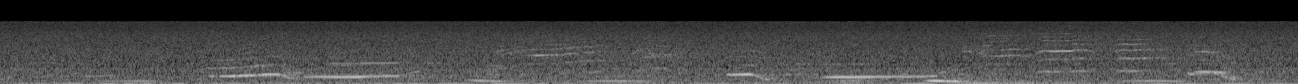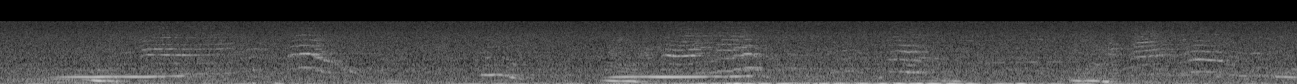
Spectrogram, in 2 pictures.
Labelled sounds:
2.4	2.8	humpback whale, 0.80 to 0.96 kHz
3.6	4.0	humpback whale, 0.93 to 1.1 kHz
5.2	6.0	humpback whale, 1.0 to 2.3 kHz
9.8	10.9	humpback whale, 1.1 to 3.1 kHz
11.2	11.5	humpback whale, 1.2 to 3.2 kHz
14.4	16.4	humpback whale, 0.86 to 2.7 kHz
19.6	20.6	humpback whale, 1.3 to 2.8 kHz
21.9	22.2	humpback whale, 1.1 to 2.4 kHz
24.3	25.3	humpback whale, 1.1 to 2.5 kHz

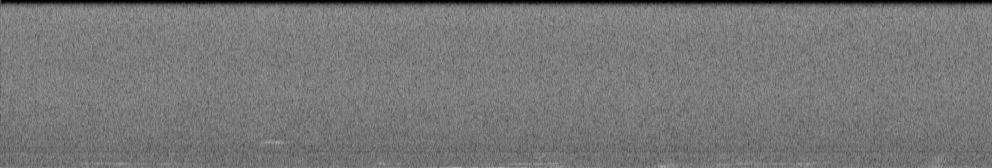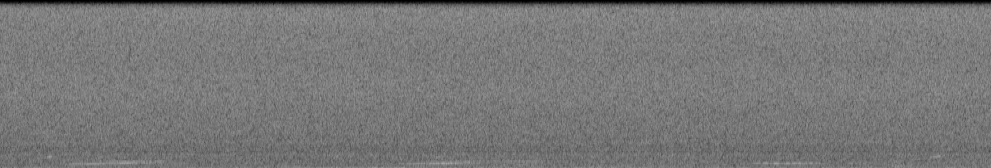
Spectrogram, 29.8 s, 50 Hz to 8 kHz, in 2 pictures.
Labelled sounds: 3.9	4.3	humpback whale, 1.2 to 1.4 kHz

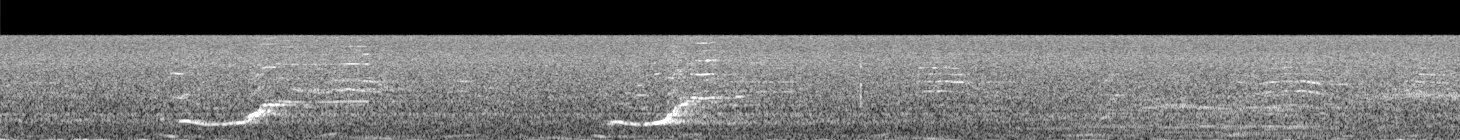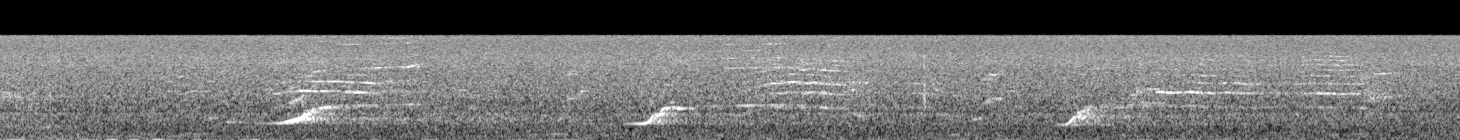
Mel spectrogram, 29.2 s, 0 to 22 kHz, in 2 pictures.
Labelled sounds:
2.5	3.7	humpback whale, 0.80 to 5.8 kHz
6.7	7.3	humpback whale, 0.80 to 3.8 kHz
9.4	9.7	humpback whale, 1.9 to 2.1 kHz
11.4	11.7	humpback whale, 0.90 to 1.1 kHz
12.9	13.2	humpback whale, 1.4 to 2.1 kHz
17.6	18.8	humpback whale, 0.80 to 7.2 kHz
21.1	21.5	humpback whale, 0.80 to 0.99 kHz
22.1	23.1	humpback whale, 1.3 to 6.1 kHz
25.3	25.7	humpback whale, 0.80 to 0.99 kHz
26.1	26.7	humpback whale, 1.4 to 1.7 kHz
26.9	28.6	humpback whale, 1.1 to 2.6 kHz

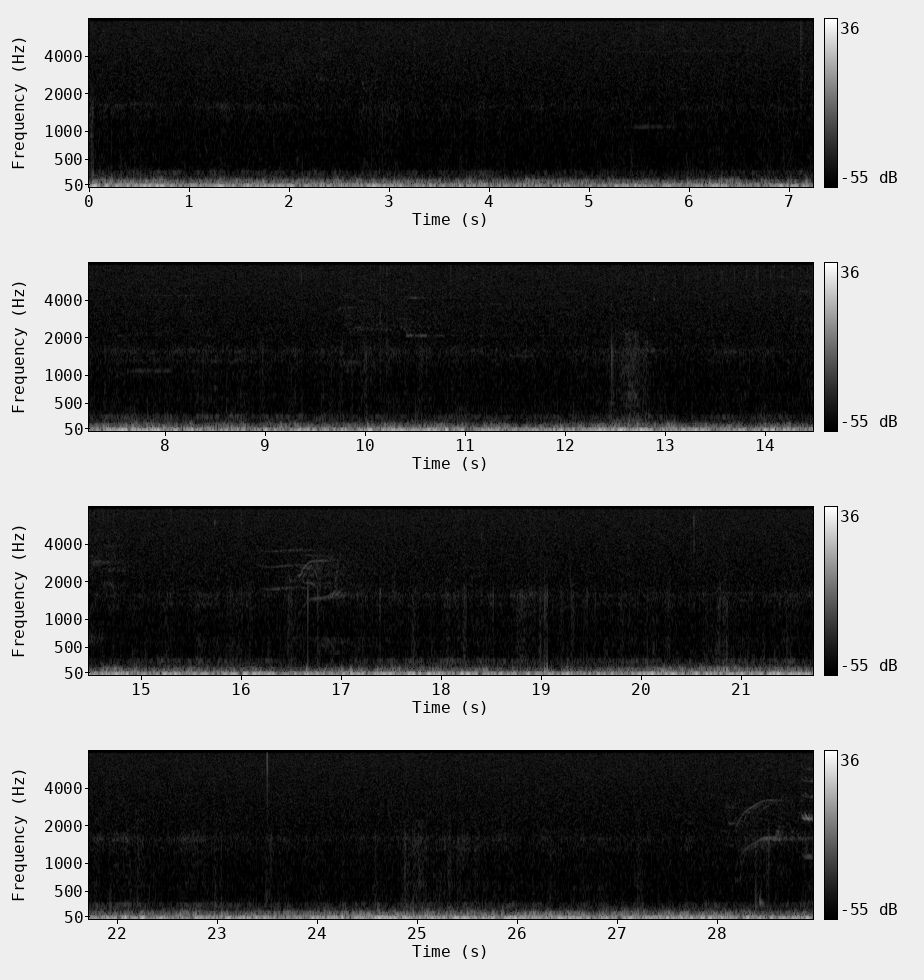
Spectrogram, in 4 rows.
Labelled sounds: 9.7	10.7	killer whale, southern resident, 0.45 to 4.4 kHz
16.2	17.1	killer whale, southern resident, 0.44 to 3.6 kHz

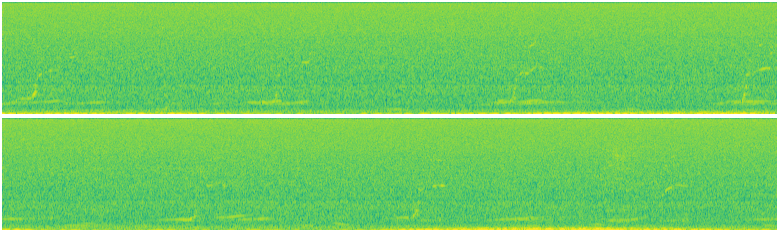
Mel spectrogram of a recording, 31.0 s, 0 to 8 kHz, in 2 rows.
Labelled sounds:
15.1	15.4	humpback whale, 1.2 to 1.3 kHz
24.1	24.4	humpback whale, 1.2 to 1.3 kHz
28.7	28.9	humpback whale, 0.90 to 1.2 kHz

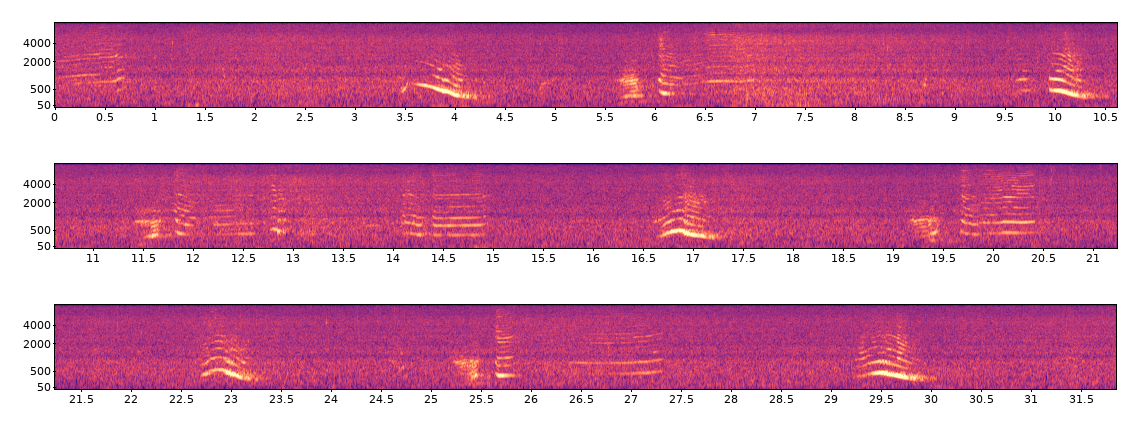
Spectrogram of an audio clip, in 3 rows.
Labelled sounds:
0.0	0.7	humpback whale, 0.78 to 2.8 kHz
3.7	4.0	humpback whale, 0.78 to 1.2 kHz
5.6	6.8	humpback whale, 0.78 to 5.5 kHz
9.9	10.3	humpback whale, 1.4 to 2.8 kHz
11.4	12.4	humpback whale, 0.78 to 1.2 kHz
14.1	14.9	humpback whale, 0.97 to 5.5 kHz
16.7	17.1	humpback whale, 0.78 to 2.2 kHz
19.2	20.5	humpback whale, 0.78 to 6.0 kHz
22.7	23.1	humpback whale, 0.78 to 2.3 kHz
25.2	25.5	humpback whale, 0.78 to 1.0 kHz
26.6	27.4	humpback whale, 0.84 to 6.0 kHz
29.3	29.8	humpback whale, 0.78 to 2.9 kHz

